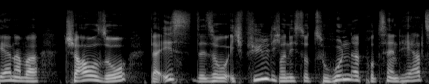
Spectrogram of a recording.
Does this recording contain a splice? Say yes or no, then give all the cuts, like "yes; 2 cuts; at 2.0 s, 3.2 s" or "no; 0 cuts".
yes; 1 cut; at 2.8 s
